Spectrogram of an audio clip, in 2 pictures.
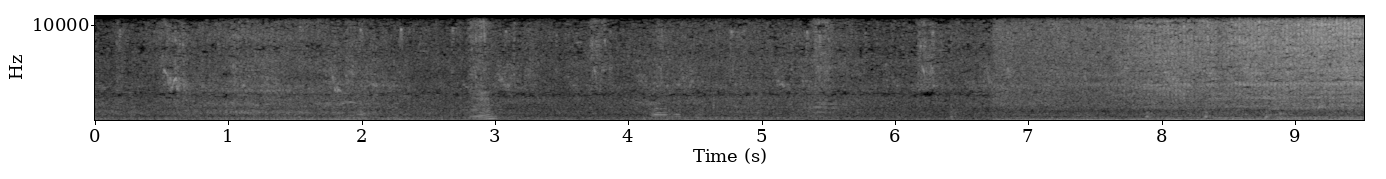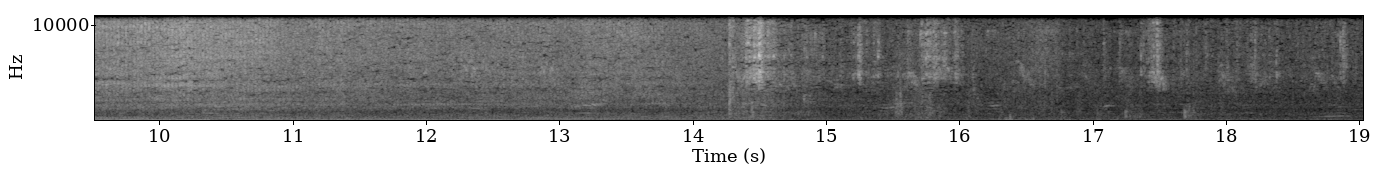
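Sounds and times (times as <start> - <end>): vehicle engine drone: 6.7 - 15.3.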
